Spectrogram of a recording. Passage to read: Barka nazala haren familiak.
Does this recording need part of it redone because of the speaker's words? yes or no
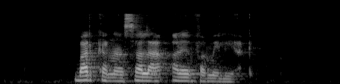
no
